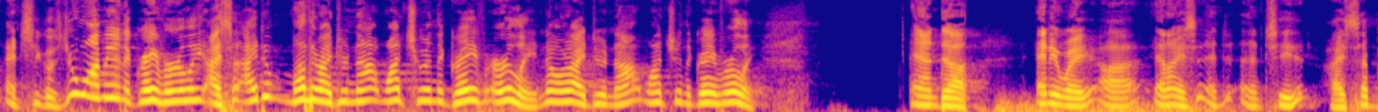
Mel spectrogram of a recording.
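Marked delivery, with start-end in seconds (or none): 0.5-1.5 indignant mother. Retold or imitated. Mother indignant at funeral talk. 1.8-5.7 flustered backpedal. Retold or imitated. Son hastily backpedaling to mother.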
